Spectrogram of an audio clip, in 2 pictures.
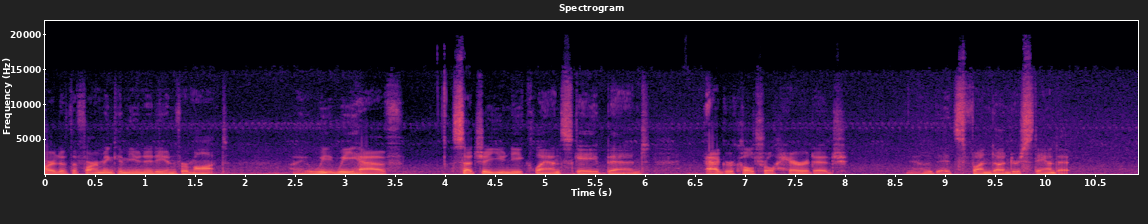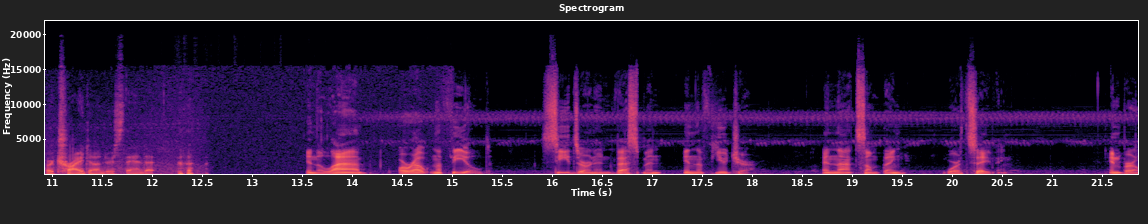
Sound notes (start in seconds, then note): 12.2 chuckles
